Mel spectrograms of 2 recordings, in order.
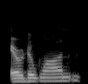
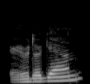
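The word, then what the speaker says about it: Erdoğan: But at least Bam is not saying Erdogan, right? Because I've heard some leftists pronounce it Erdogan, and I'm like, we're done. You clearly don't pay attention to Turkey if you're pronouncing it Erdogan.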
